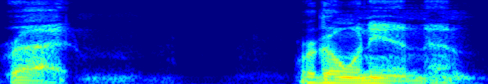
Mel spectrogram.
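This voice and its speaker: An actor playing a gruff, tense, commanding male outlaw in a western audio drama. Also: deep voice, little pitch movement, slow, darkish tone, a little hiss or hum. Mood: terse, businesslike. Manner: curt, commanding.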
